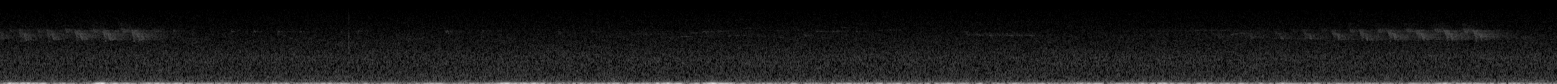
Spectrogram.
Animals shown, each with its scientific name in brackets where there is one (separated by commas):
Black-throated Green Warbler (Setophaga virens), unknown mammal, Ovenbird (Seiurus aurocapilla)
